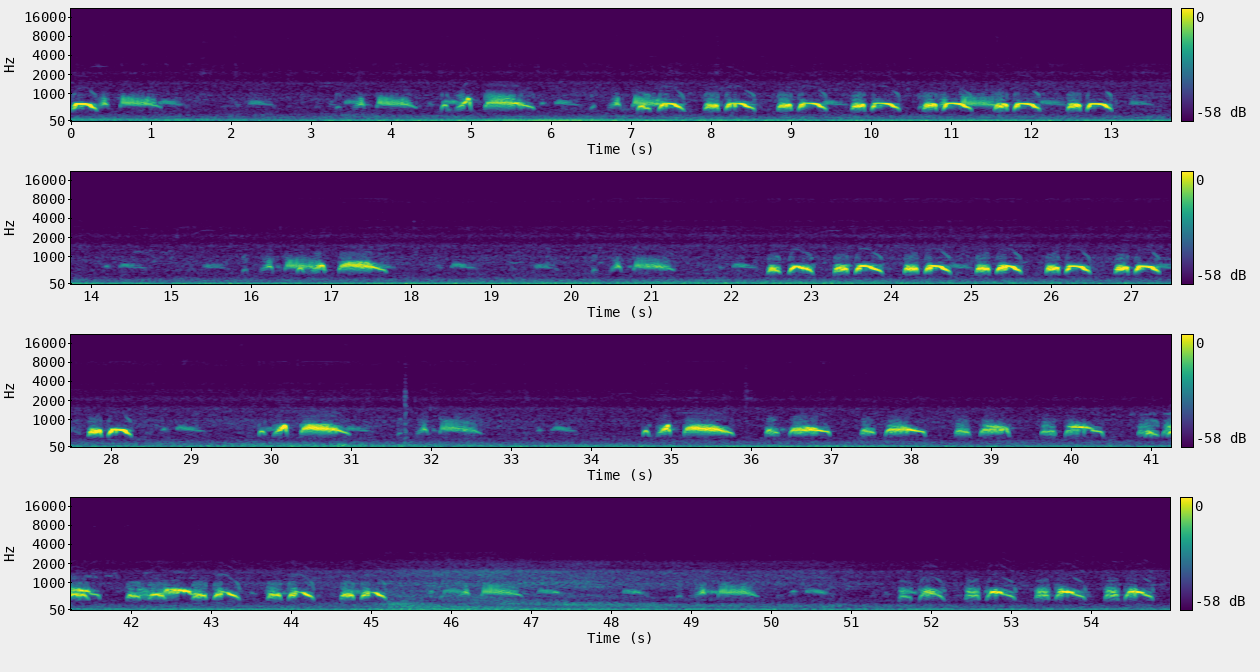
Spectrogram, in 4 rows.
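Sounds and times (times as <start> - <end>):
dove cooing: 0.0 - 54.9.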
